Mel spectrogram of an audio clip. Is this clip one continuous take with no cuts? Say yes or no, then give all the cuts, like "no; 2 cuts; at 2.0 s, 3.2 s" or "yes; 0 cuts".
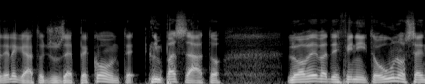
no; 1 cut; at 1.4 s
